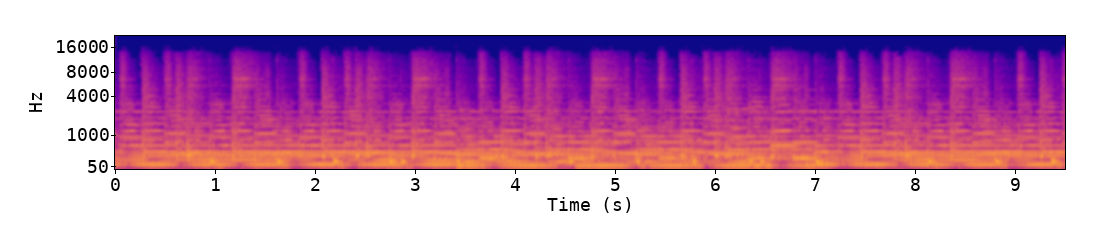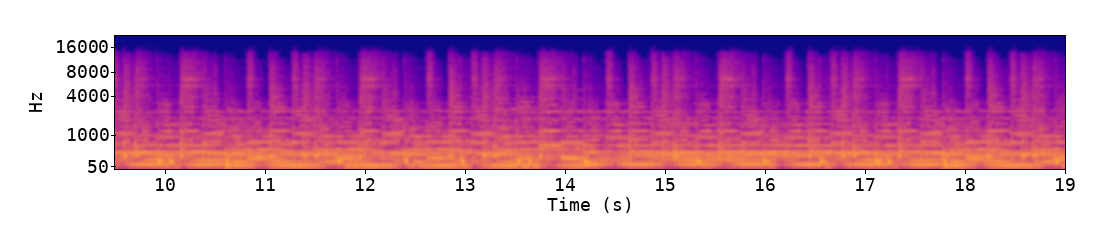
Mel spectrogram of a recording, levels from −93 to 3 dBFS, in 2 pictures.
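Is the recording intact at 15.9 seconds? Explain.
No, there's a wrong sample rate throughout, including 15.9 s: it sounds like 32 kHz audio played at 44.1 kHz, so everything runs 1.38 times fast and about 5.5 semitones sharp.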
